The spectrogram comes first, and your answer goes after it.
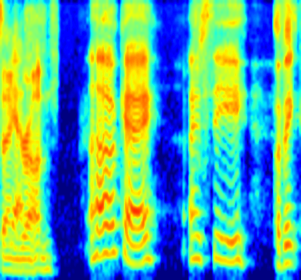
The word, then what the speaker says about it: Angron: say his name is because I kept saying Ang I said angor or something like that what's his name is that angron yeah it's angron okay I see I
